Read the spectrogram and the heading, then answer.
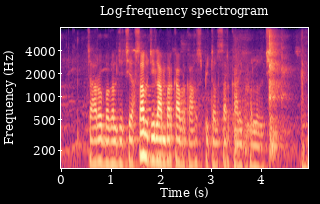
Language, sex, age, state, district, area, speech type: Maithili, male, 30-45, Bihar, Madhepura, rural, spontaneous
